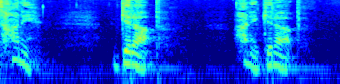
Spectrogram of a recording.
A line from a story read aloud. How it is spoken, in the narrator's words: gently lifts her right up through it and says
